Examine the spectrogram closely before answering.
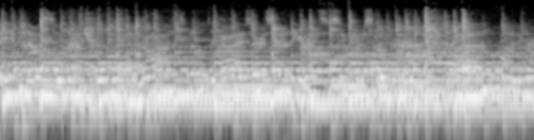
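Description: Music: an instrumental passage of a song, carried by a strummed guitar.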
